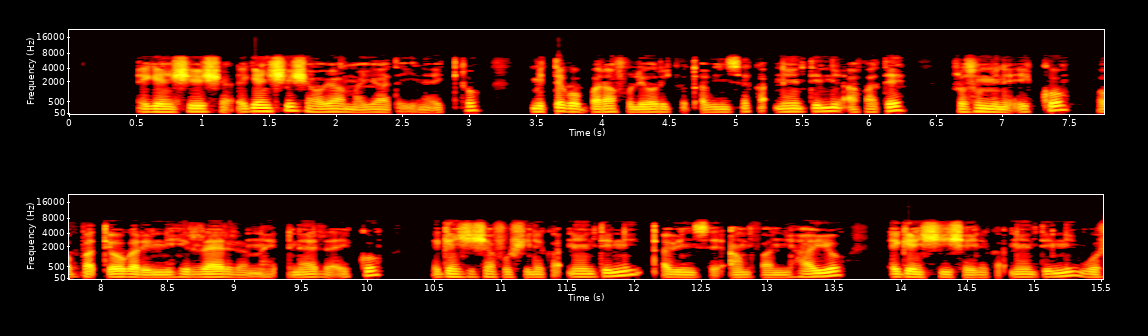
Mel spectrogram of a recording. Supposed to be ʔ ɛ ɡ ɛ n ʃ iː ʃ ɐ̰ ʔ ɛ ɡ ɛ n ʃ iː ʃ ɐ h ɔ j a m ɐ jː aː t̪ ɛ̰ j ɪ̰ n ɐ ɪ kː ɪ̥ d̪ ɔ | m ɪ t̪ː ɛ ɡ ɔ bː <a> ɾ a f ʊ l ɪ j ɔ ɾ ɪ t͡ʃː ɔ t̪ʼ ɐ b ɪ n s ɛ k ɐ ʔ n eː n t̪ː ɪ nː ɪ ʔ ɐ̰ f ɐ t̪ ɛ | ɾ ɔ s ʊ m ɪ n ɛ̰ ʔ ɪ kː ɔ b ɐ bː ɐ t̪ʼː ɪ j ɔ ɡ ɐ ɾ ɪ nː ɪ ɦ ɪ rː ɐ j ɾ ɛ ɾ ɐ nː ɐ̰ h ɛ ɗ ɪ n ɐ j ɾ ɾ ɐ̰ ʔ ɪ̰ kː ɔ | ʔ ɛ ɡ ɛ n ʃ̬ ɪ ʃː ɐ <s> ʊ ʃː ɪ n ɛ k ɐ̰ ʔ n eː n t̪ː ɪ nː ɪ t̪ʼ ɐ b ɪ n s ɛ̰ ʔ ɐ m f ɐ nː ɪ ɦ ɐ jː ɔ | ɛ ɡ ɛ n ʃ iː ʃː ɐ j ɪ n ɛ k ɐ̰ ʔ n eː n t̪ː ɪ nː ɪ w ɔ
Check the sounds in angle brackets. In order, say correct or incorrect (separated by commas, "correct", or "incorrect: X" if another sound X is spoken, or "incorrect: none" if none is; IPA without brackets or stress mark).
incorrect: ɐ, incorrect: f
